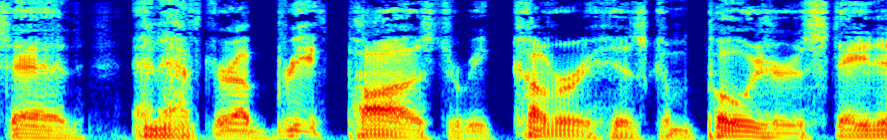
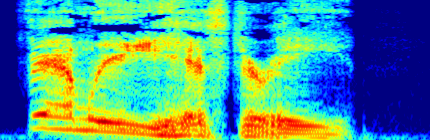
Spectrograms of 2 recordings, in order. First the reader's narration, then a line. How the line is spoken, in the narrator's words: the old man growled dismissively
